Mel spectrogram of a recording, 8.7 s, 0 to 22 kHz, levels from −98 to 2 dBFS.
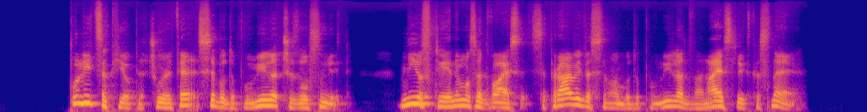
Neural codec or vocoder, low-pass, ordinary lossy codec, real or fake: codec, 44.1 kHz, 2.6 kbps, DAC; none; none; fake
